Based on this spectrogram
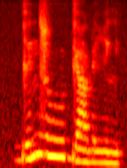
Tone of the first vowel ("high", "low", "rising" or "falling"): rising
